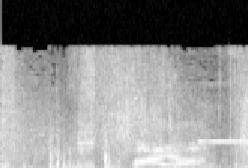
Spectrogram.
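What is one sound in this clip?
An explosion booms with a roar of flames.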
